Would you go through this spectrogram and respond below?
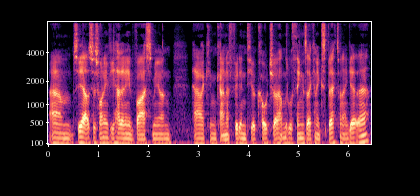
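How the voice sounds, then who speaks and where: A man's voice: deep voice, little pitch movement, quick pace, a bit bright, slight background noise. A man with an Australian accent, sending in a laid-back video question to a podcast, with many fillers. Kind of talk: recorded video message.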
